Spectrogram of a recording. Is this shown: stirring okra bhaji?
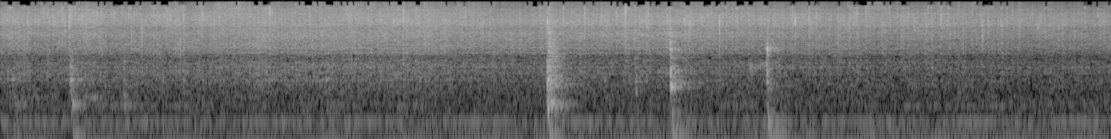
yes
